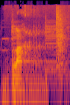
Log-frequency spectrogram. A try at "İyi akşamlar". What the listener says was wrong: Not lah. Lar. Lar. L-E-R. İyi akşamlar.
